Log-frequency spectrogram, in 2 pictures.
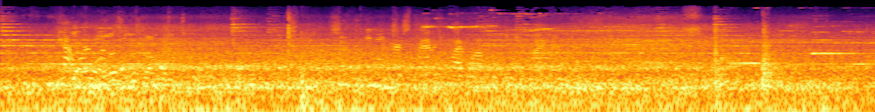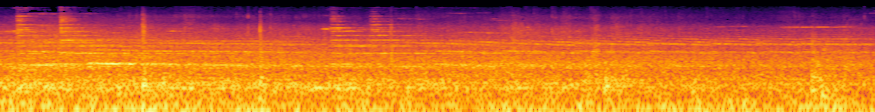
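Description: Low wind rumble and street noise fill the background outdoors.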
